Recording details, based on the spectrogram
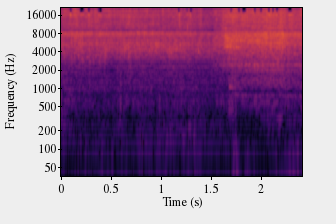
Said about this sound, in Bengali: টমেটোটা একটু ভেজে নেবো পেঁয়াজের সাথে।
